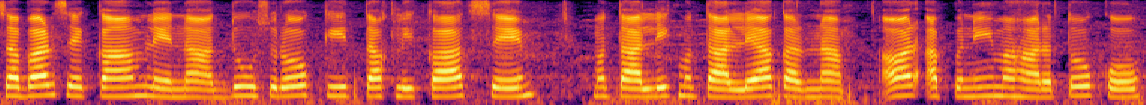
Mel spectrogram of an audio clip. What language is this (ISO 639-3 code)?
urd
